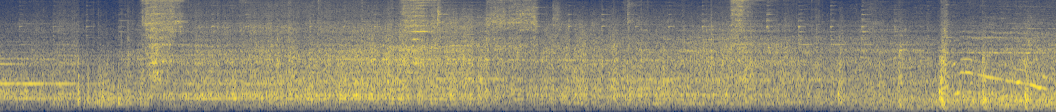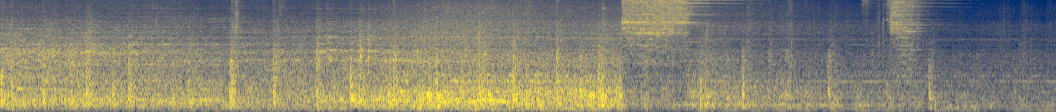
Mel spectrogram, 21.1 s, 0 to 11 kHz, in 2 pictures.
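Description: Passenger train rolling past close by, its steel wheels clattering on the rails with several brief high-pitched wheel squeals. The sound fades over the last few seconds as the trailing GP40 diesel locomotive moves away.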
